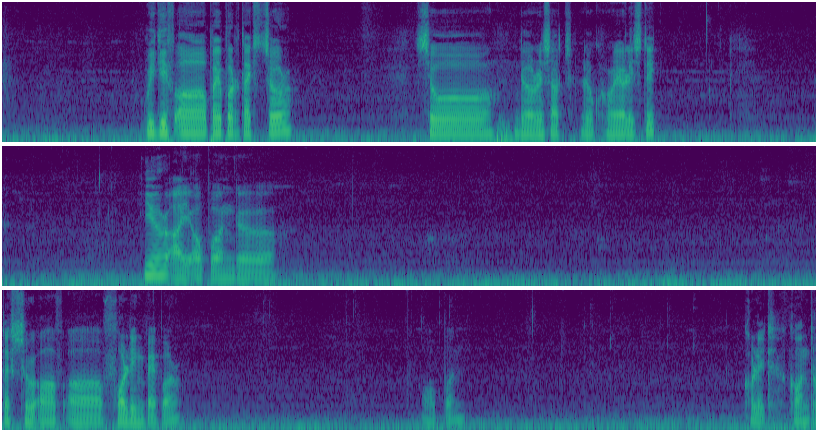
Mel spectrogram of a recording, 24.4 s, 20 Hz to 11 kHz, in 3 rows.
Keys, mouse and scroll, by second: 9.5 click, 10.3 click, 18.9 click, 19.6 click, 20.6 click, 22.1 ctrl+click, 22.5 ctrl+scroll down 2, 22.9 ctrl+click.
